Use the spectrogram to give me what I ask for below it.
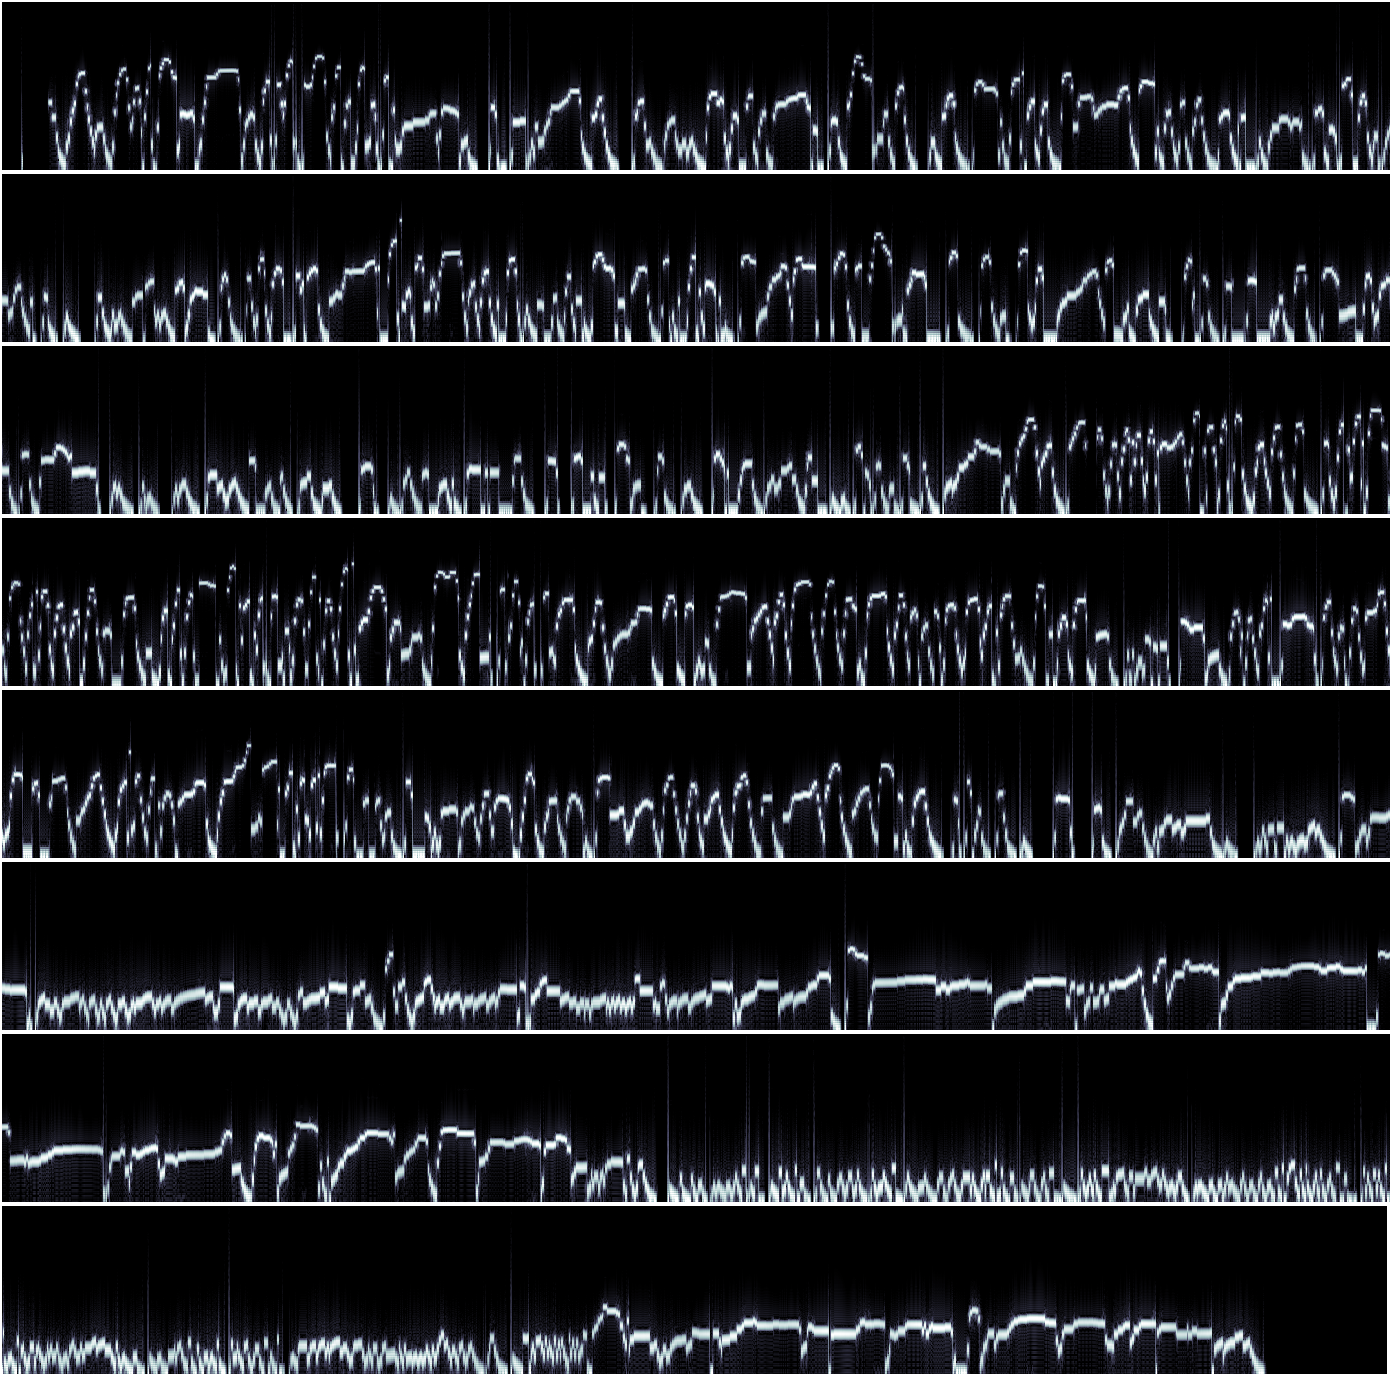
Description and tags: Robot kind of high pitch sounds
Robotic speaking gibberish sounds
talk, data, automation, mechanical, analog, droid, computer, command, machine, speech, bionic, galaxy, spaceship, electronic, robot, alien, android, intelligent, gadget, robotic, application, interface, cyborg, space, artificial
